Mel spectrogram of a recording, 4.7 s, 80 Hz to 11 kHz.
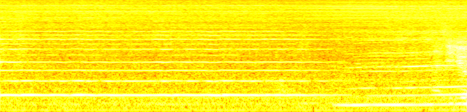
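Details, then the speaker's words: Steady sustained vowel shifting in pitch during a normal laryngoscopy exam with a 70-degree rigid scope, vocal folds coming together and vibrating normally. "here is just a normal exam the vocal folds vibrate [Music] you see a moment was the local walls come together and vibrate nicely in that environment"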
